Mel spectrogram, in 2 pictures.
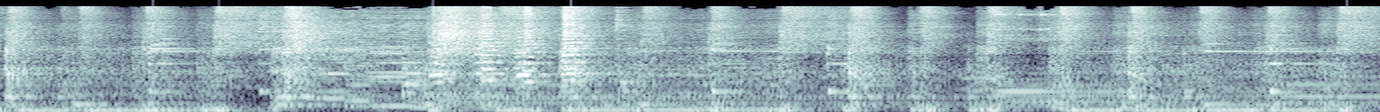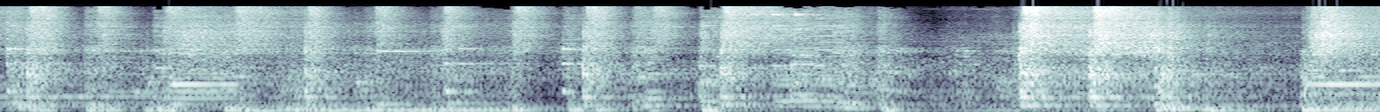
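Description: Live jazz-fusion band playing, with drum kit, bass and guitar to the fore over a steady groove; about eleven seconds in the band briefly drops back, then comes in again on a full hit.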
